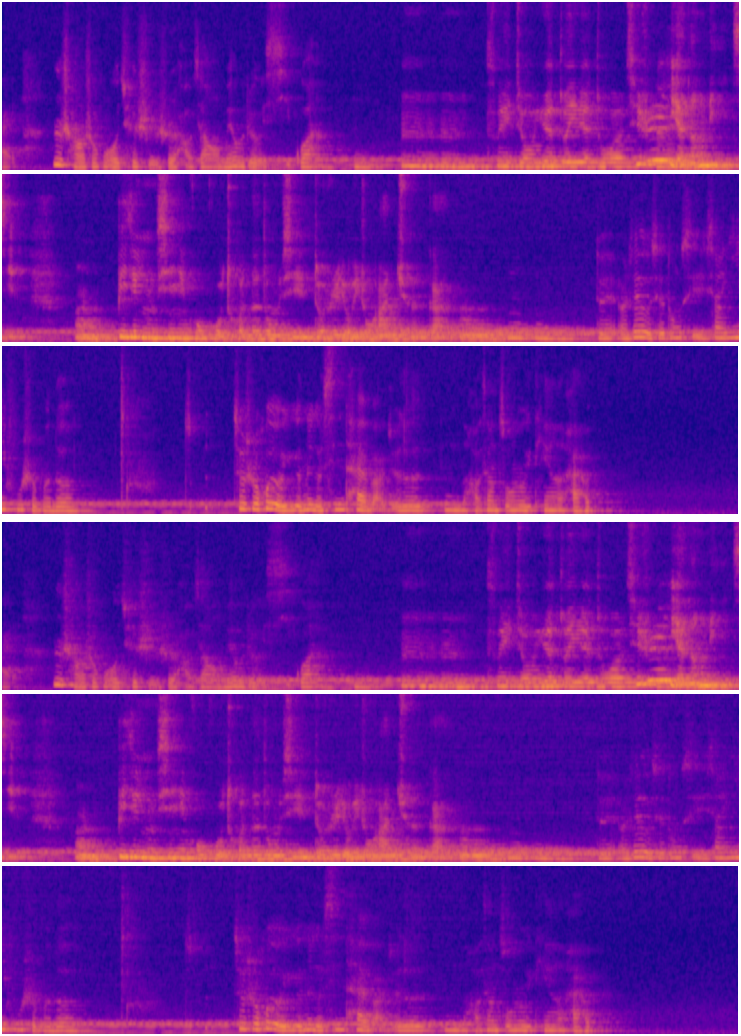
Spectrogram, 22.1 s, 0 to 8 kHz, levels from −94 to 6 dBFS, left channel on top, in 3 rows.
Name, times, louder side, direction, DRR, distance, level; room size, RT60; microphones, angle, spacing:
voice 1, 0.0-3.8 6.5-6.7 8.1-8.5 12.4-15.5 15.9-16.3 16.6-16.7 17.1-20.6, left 3 dB, 40° left, 9 dB, 0.3 m, -33 dB
sound 1, 1.8-19.4, right 2 dB, 25° right, 1.0 m, -44 dB
voice 2, 4.0-12.3, equal, 25° left, 1 dB, 1.3 m, -27 dB
sound 2, 9.8-14.0, left 1 dB, 70° left, 2.4 m, -38 dB
10.0 x 8.3 x 4.6 m, 1.1 s
head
